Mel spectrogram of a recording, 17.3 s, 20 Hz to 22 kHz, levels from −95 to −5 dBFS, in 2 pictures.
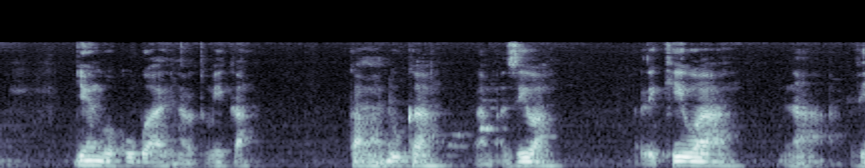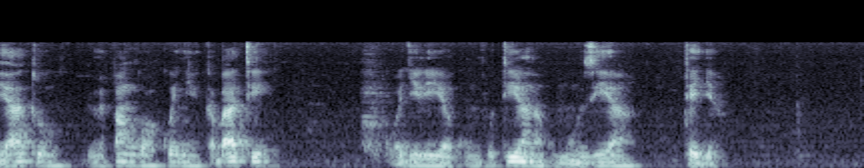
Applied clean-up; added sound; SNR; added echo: none; none; none; none.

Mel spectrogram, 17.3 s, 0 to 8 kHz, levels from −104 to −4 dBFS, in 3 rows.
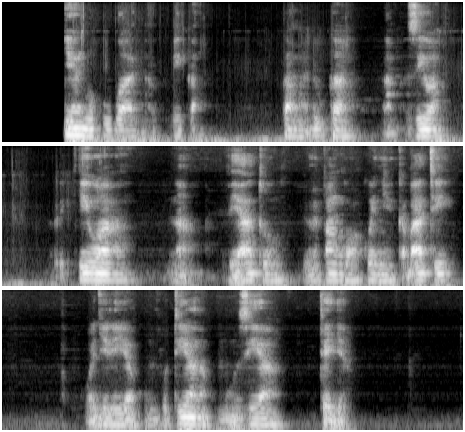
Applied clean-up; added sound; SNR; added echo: neural mask model DeepFilterNet 3.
